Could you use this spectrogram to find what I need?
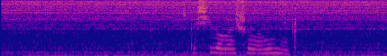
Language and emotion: Russian, neutral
